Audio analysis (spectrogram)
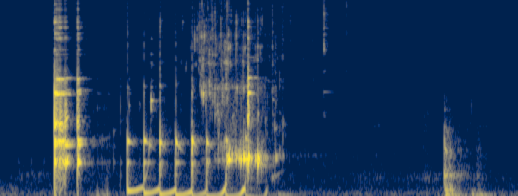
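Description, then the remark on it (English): Glass clink, then bourbon glugging neat from a bottle into a clean Glencairn glass in a quick run of rising gurgles, ending with another soft clink as the bottle sets down. No talking. “As with all spirits on this podcast, I am using a clean Glencairn glass for the tasting. I'm also tasting it neat, which is room temperature, right out of the bottle, no dilution, no ice.”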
